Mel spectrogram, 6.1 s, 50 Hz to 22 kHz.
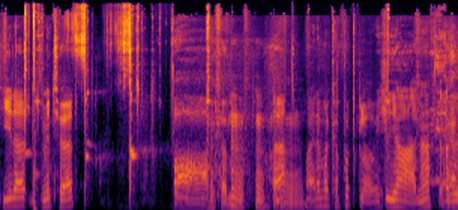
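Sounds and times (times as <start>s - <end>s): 
speech: 0.0s - 1.3s, 2.3s - 6.0s
bottle of naturally cloudy Helles beer being opened: 0.3s - 2.9s
glassy clink of a beer bottle: 0.3s - 2.9s
laughter: 2.4s - 4.1s, 5.2s - 6.0s.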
